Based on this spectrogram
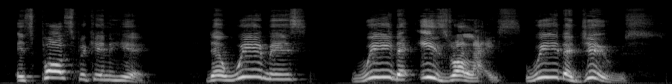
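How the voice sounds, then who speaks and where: Over a silent background in a very clean recording, a man speaks very slowly. His pitch swings very widely. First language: not English. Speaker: preacher. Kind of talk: sermon.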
